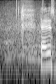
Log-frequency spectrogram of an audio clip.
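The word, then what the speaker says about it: Pteris: Lycopodium, azolla, equisetum या फिर टेरिस। टेरिस में पी साइलेंट है।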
